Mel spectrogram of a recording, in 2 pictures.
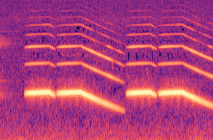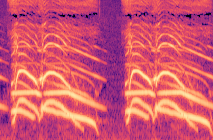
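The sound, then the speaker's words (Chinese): The siren of Xiaohong (Little Red), a new red fire engine at a fire station, wails in two long, slowly falling tones, then breaks into louder, rapid rising-and-falling yelps in two bursts with a short gap between. “你看到一辆红色的消防车了吗 ？”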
